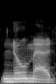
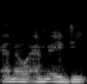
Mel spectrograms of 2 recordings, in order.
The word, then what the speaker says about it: Nomade: so it's Nomad Slang. Nomad. Okay. So I Yeah, wasn't just sure if it Nomad. was Nomade because it's spelled like Nomade.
